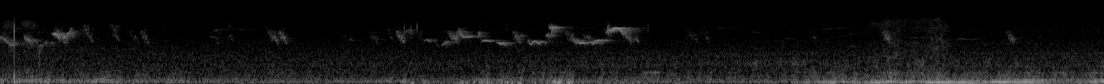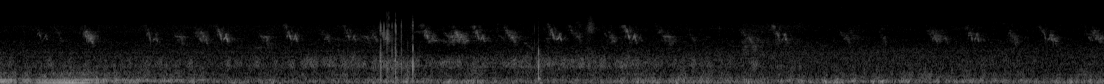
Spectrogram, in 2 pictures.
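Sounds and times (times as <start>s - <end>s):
small birds chirping: 0.0s - 22.0s
low rumble: 7.8s - 14.6s.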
